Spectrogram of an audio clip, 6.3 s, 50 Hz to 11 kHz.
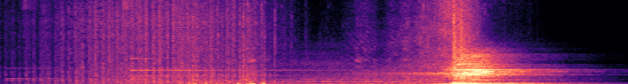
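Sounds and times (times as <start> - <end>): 
transformation sound effect: 2.5 - 6.1.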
